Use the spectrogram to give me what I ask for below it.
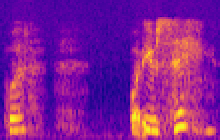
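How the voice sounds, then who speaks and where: A woman's voice: fairly high pitch, slow pace, slightly rough, exaggerated voice. An actress playing a proud, frightened married woman in an old-time radio thriller, with refined, theatrical diction. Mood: shaken, pleading. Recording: muffled, noisy old radio drama recording.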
